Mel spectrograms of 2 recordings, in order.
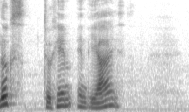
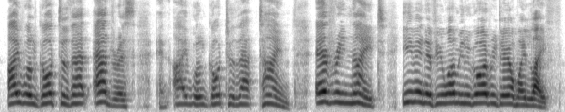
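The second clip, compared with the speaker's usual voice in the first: louder, higher, rushing at the end; eager lovestruck promise; 6 semitones higher, 8 dB louder than usual. Retold or imitated. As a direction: gush it out like a smitten suitor. Smitten man agrees eagerly.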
